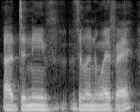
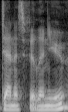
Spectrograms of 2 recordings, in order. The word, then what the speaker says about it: Denis Villeneuve: watching an interview with de Neve Villanueva I think is how you pronounce his name not Dennis villain you as I used to say it mm-hmm but he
